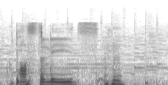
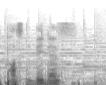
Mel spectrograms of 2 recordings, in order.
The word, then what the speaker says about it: Apostolides: Like it's like the guy who plays Leon Kennedy, known as Nick Apostolides. For the longest time I kept saying Apostolides, but no, it's actually pronounced Apostolides.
